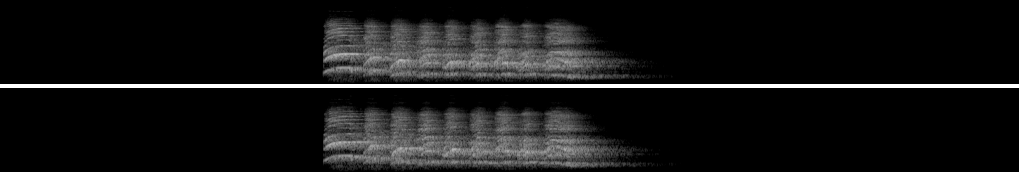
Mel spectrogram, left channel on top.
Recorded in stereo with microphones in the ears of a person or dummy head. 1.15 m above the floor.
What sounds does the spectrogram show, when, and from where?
3.2 s laughter: 50° left (ahead or behind), 0.9 m; by 5.8 s 30° left (ahead or behind), 2 m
